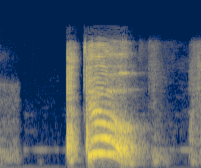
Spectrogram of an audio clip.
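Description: Taekwondo kiai: a man's sharp, short shouts with his punches, one about a second in and another starting near the end.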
